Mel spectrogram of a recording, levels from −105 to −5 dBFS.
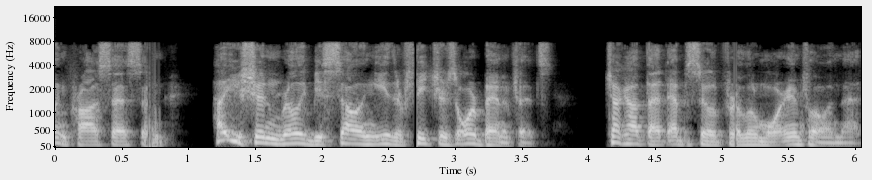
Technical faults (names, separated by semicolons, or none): unconcealed Bluetooth headset packet loss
